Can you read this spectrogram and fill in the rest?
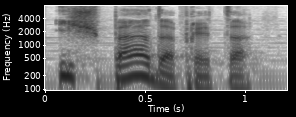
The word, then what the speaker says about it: espada preta: Ça s'écrit espada preta, mais on prononce espada preta, accompagné d'une banane frite et du milho frito.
